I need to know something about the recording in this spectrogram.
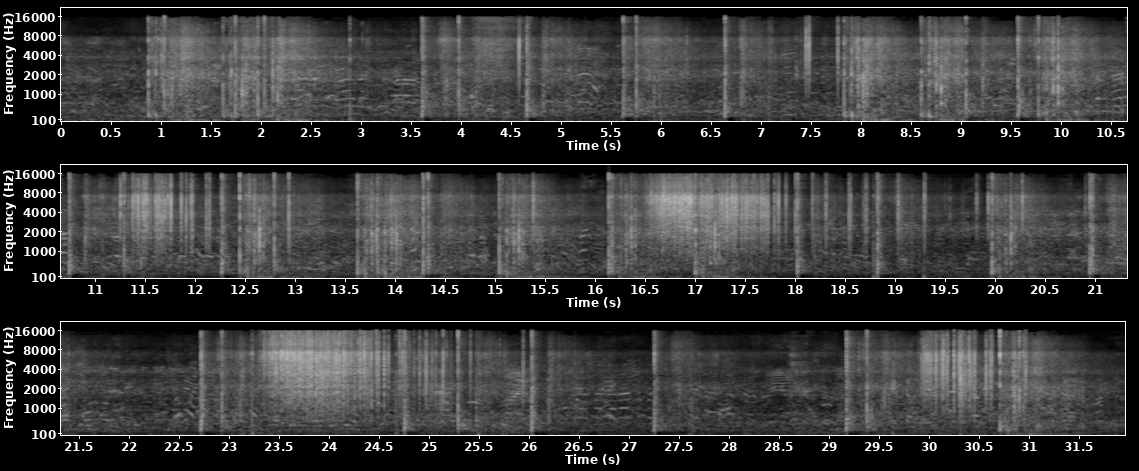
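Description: Aerial fireworks going off in quick succession: a continuous run of sharp bangs and crackles, with two longer bursts of hissing crackle in the second half.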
